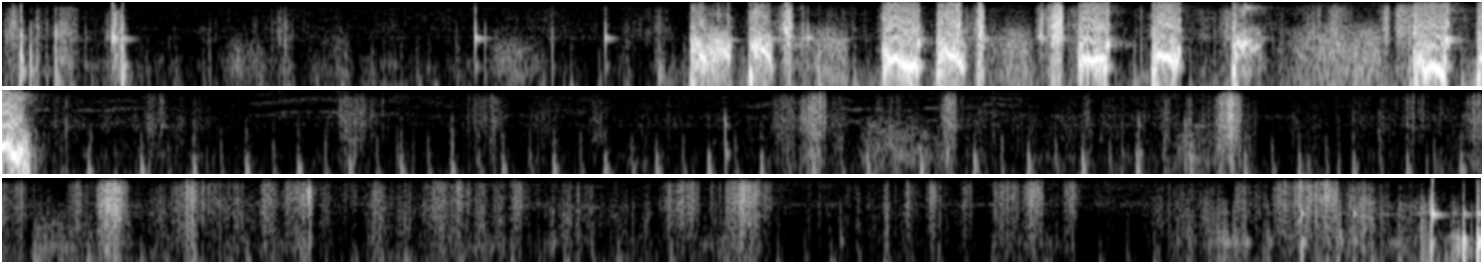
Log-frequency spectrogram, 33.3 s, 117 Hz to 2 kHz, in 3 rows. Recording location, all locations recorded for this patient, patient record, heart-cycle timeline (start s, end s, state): mitral valve (MV)
aortic valve (AV)+pulmonary valve (PV)+tricuspid valve (TV)+mitral valve (MV)
#Age: Child
#Sex: Female
#Height: 126.0 cm
#Weight: 29.5 kg
#Pregnancy status: False
#Murmur: Absent
#Murmur locations: nan
#Most audible location: nan
#Systolic murmur timing: nan
#Systolic murmur shape: nan
#Systolic murmur grading: nan
#Systolic murmur pitch: nan
#Systolic murmur quality: nan
#Diastolic murmur timing: nan
#Diastolic murmur shape: nan
#Diastolic murmur grading: nan
#Diastolic murmur pitch: nan
#Diastolic murmur quality: nan
#Outcome: Abnormal
#Campaign: 2014 screening campaign
0.00	12.53	unannotated
12.53	12.62	S1
12.62	12.72	systole
12.72	12.78	S2
12.78	12.92	diastole
12.92	13.02	S1
13.02	13.10	systole
13.10	13.16	S2
13.16	13.30	diastole
13.30	13.40	S1
13.40	13.48	systole
13.48	13.56	S2
13.56	13.70	diastole
13.70	13.80	S1
13.80	13.86	systole
13.86	13.94	S2
13.94	14.08	diastole
14.08	14.18	S1
14.18	14.28	systole
14.28	14.34	S2
14.34	14.46	diastole
14.46	14.56	S1
14.56	14.64	systole
14.64	14.72	S2
14.72	14.84	diastole
14.84	14.94	S1
14.94	15.02	systole
15.02	15.10	S2
15.10	15.22	diastole
15.22	15.32	S1
15.32	15.40	systole
15.40	15.48	S2
15.48	15.62	diastole
15.62	15.72	S1
15.72	15.82	systole
15.82	15.88	S2
15.88	16.00	diastole
16.00	16.10	S1
16.10	16.20	systole
16.20	16.26	S2
16.26	16.40	diastole
16.40	33.30	unannotated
